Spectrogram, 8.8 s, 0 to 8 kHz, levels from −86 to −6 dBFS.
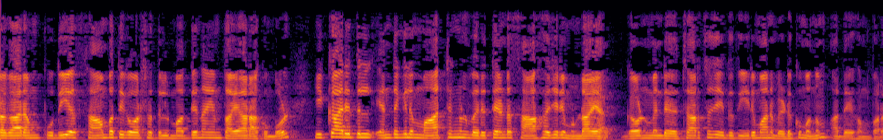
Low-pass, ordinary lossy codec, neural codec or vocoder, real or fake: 7.2 kHz; none; none; real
